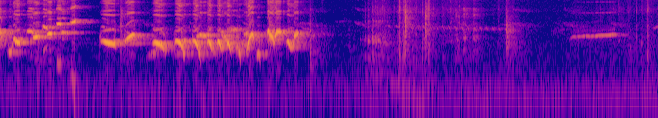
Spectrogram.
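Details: White-rumped shama singing gacor with full isian: about three seconds of rapid, varied whistled phrases, followed by quiet clicks and one thin, steady whistle.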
